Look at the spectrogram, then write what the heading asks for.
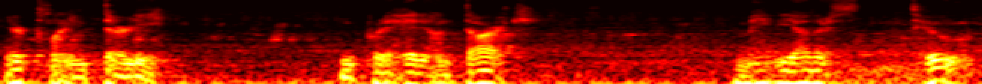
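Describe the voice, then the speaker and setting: A wary, dry-humored stalker in the Zone, his voice very deep as he speaks in a measured, skeptical way. The game audio is roomy, with clear ambient noise beneath it. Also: over music, exaggerated voice. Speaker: video game protagonist. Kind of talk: video game cutscene voice acting.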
